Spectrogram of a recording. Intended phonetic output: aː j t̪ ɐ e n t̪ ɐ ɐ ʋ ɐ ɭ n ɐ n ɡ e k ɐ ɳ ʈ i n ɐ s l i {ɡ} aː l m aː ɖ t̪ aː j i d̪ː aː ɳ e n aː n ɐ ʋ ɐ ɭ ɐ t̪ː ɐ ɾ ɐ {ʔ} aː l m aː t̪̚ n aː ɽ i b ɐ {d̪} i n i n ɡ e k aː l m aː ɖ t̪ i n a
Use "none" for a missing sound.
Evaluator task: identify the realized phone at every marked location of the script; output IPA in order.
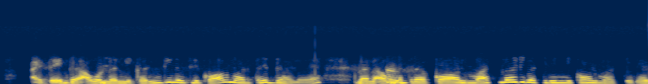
k, k, t̪

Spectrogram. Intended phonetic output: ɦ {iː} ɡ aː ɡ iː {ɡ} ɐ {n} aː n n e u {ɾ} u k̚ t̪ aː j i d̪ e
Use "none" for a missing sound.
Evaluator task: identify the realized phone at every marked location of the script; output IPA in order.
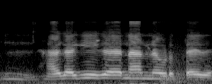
aː, ɡ, n, ɽ

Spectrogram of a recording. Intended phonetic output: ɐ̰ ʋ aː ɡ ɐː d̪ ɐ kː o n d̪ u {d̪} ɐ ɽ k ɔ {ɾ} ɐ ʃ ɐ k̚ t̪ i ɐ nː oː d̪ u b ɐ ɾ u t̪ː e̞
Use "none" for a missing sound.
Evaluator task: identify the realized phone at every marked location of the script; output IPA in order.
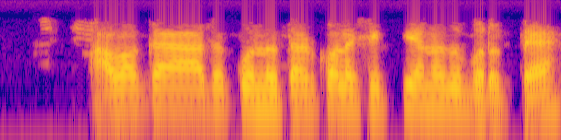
t̪, ɭ

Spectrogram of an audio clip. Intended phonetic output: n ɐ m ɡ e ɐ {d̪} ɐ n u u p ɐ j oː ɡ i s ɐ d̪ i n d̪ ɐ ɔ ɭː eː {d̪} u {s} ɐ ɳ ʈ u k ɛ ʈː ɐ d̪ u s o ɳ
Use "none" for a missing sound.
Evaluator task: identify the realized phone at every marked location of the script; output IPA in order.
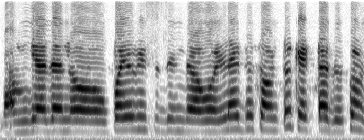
d̪, d̪, s

